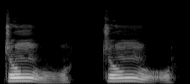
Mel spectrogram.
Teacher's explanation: first tone plus third tone, so that's a high tone plus a low tone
